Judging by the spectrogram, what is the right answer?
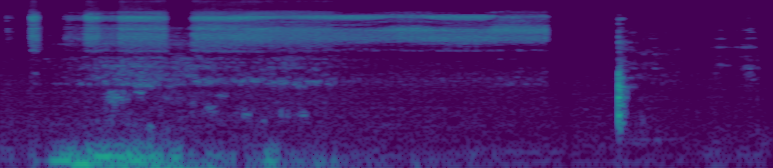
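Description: Aerosol can of metallic gold spray paint spraying into a small cup: two short bursts, then one long steady hiss of about three and a half seconds that cuts off suddenly. A single sharp knock follows about six seconds in.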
